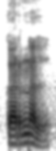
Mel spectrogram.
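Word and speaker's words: colonel: रहे होंगे कि कि कर्नल जो बोला कर्नल जाता है स्पेलिंग है CO annual day of judgement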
